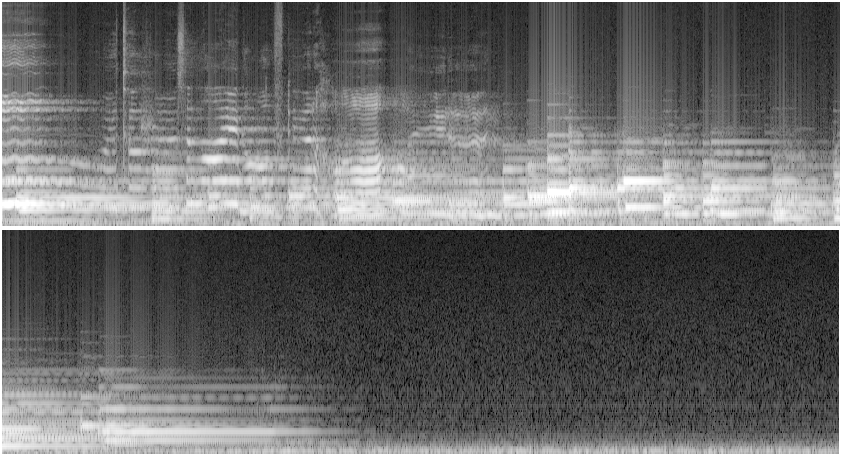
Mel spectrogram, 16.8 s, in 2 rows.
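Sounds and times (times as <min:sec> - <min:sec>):
person singing: 0:00.0 - 0:08.6
piano: 0:00.0 - 0:11.8.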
